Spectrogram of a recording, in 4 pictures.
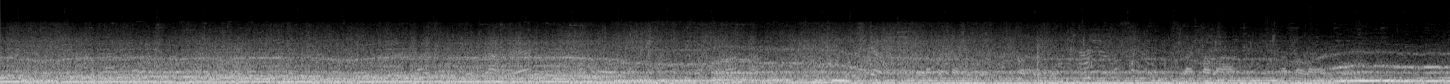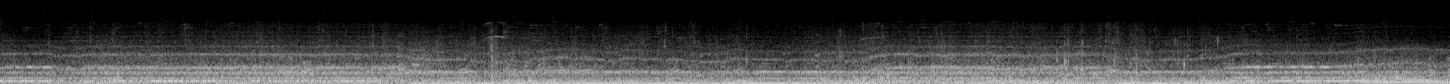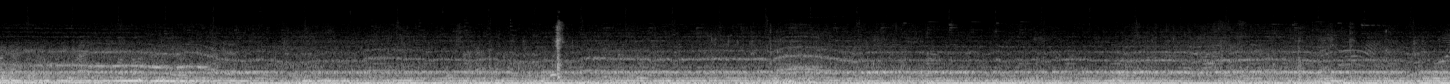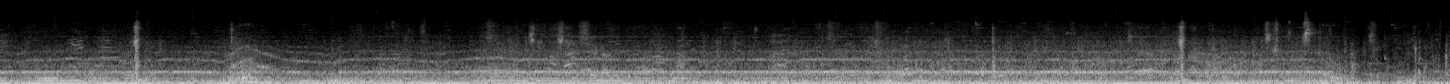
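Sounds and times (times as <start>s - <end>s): jet ski engine running: 0.0s - 58.0s.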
